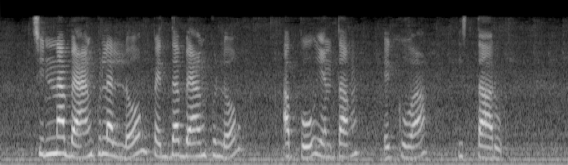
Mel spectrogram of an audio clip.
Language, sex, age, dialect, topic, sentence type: Telugu, female, 25-30, Telangana, banking, question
